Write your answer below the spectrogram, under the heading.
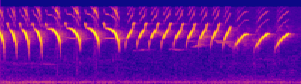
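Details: Natural canary song for preparing birds for the breeding season: a clear, loud series of swooping downward whistles, about two per second, slowing toward the end.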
